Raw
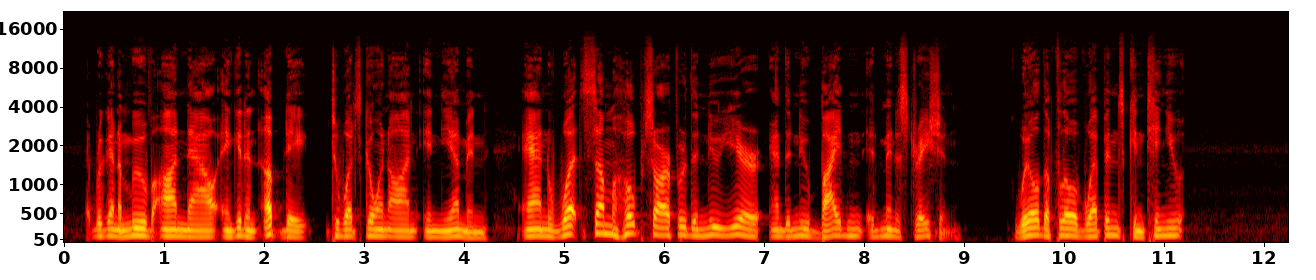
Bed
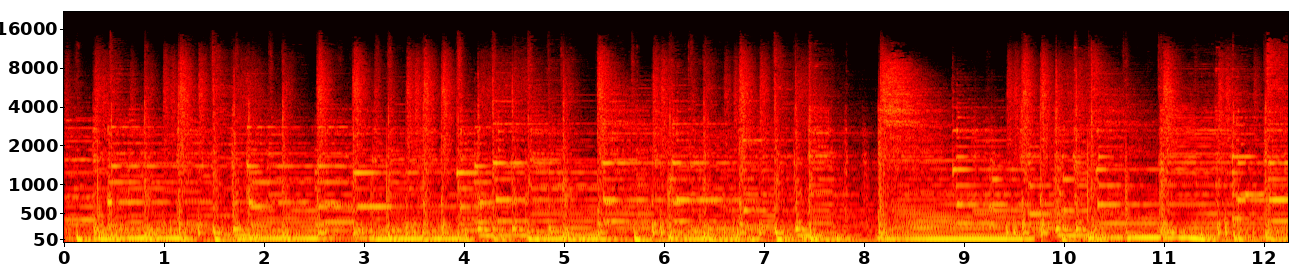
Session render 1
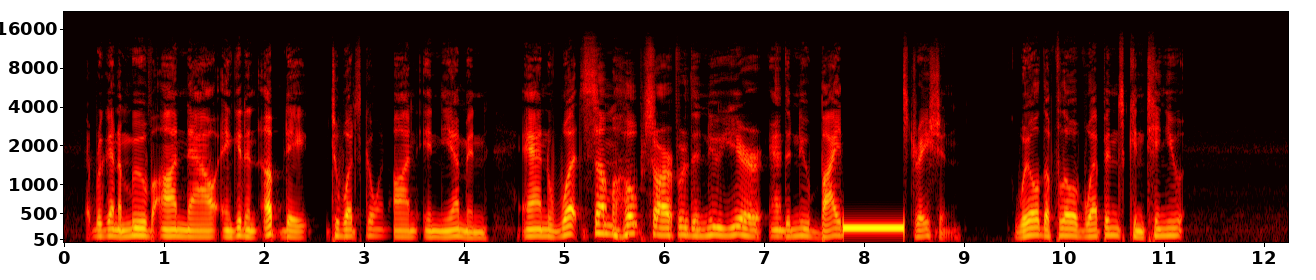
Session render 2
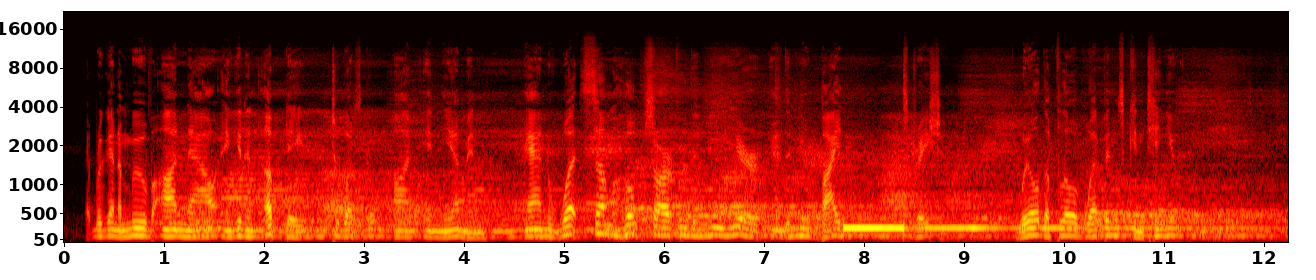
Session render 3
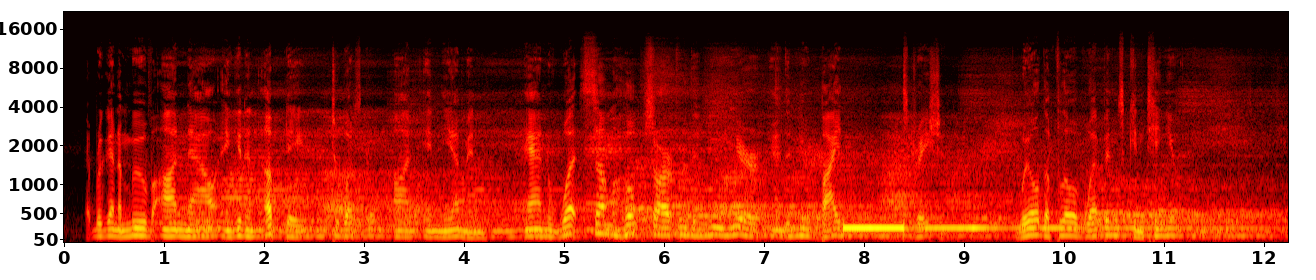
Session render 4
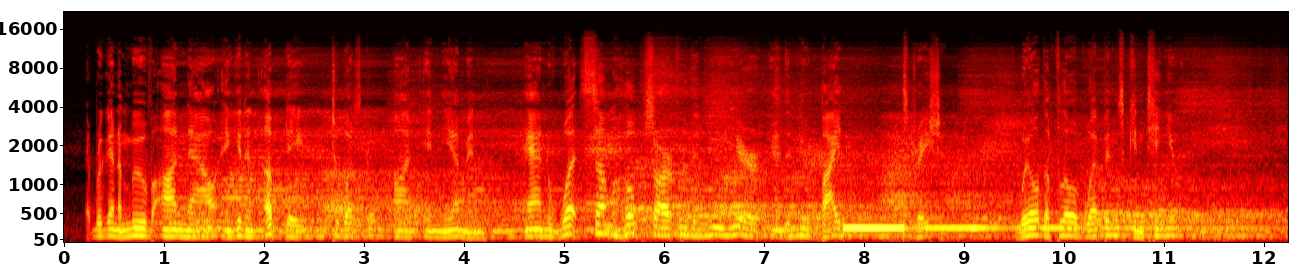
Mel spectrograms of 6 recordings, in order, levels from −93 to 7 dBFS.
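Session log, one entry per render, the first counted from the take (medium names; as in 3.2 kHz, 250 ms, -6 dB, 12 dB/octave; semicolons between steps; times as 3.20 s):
2.81–3.30 s: studio fade out; 5.17–7.22 s: doubling 24 ms -6 dB; 7.79–8.40 s: bleep 251 Hz -17.5 dBFS
echo that smears into a reverb 739 ms, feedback 51%, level -7 dB; spring tank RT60 3 s, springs 48 ms, chirp 55 ms, DRR 18.5 dB
no audible change
trim +9 dB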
